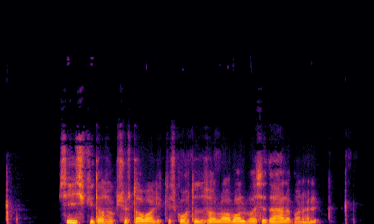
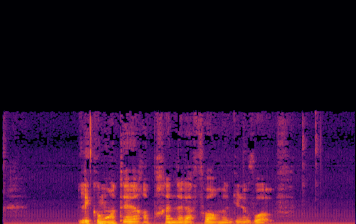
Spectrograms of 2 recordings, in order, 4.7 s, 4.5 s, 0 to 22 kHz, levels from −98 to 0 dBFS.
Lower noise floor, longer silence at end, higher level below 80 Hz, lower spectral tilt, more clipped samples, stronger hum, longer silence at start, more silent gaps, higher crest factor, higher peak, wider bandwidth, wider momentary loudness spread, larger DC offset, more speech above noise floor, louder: first, -54 dBFS vs -48 dBFS; first, 0.7 s vs 0.45 s; second, -60 dBFS vs -44 dBFS; about the same, -6 dB/octave vs -6 dB/octave; neither; second, none vs 50 Hz at -40 dBFS; about the same, 0.1 s vs 0.05 s; first, 0.60-0.73 s vs none; about the same, 16 dB vs 20 dB; about the same, -4 dBFS vs -4 dBFS; second, 9.2 kHz vs 11.5 kHz; second, 10 LU vs 16 LU; neither; first, 36 dB vs 26 dB; first, -19 LUFS vs -22 LUFS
